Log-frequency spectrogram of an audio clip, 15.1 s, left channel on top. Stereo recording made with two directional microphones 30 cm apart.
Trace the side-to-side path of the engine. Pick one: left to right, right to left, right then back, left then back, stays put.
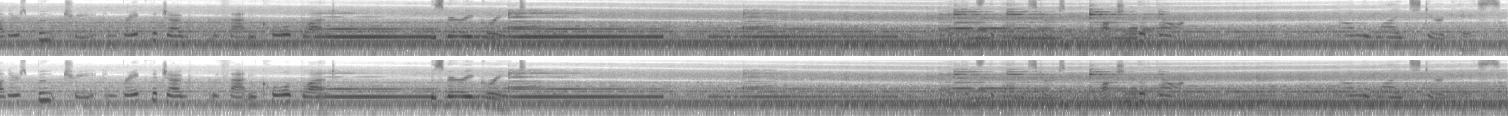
left to right.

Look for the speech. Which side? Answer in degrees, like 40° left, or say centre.
10° right.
